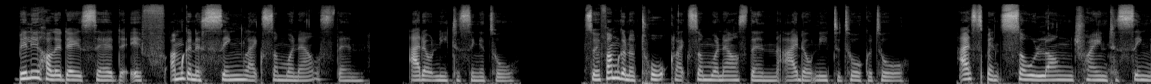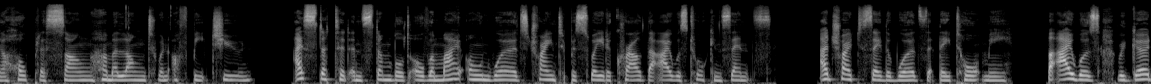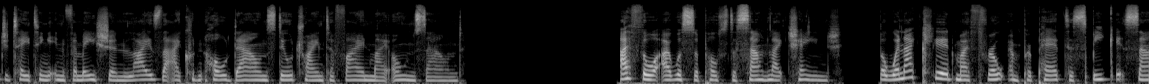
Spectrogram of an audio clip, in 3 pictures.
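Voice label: British English, Audiobook; GoLocalise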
